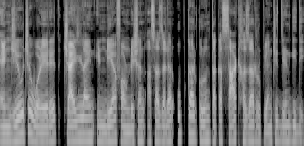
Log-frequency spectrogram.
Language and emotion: Goan Konkani, neutral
